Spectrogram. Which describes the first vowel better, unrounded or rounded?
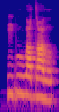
rounded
